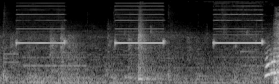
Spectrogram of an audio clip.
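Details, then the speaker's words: Golf cart in reverse while pressing the accelerator: steady high beeps, each about half a second, once per second over quiet background; normal reverse warning alarm. "ถ้าเนี้ยคือถอยหลังมันก็จะมีเสียงนี้ก็เหยียบคันเร่งมันก็ถอยหลัง"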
